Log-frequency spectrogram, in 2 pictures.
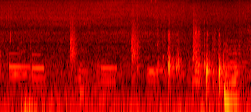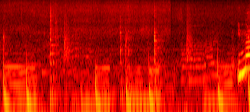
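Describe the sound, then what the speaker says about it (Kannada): Sliced onions frying with salt in a pan, a steady sizzle with repeated scraping and stirring strokes of a spoon, close and without talk. "ಈಗ ನಾನು ಸ್ವಲ್ಪ ಈರುಳ್ಳಿ ಫ್ರೈ ಆಗೋಕ್ಕೆ ಉಪ್ಪು ಹಾಕ್ತಾ ಇದ್ದೀನಿ."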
